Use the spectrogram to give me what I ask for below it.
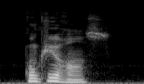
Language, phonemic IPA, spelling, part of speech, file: French, /kɔ̃.ky.ʁɑ̃s/, concurrence, noun / verb, Fr-concurrence.ogg
- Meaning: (noun) 1. competition (action of competing) 2. concurrence (instance of simultaneous occurrence) 3. the competition (the ensemble of competing business rivals)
